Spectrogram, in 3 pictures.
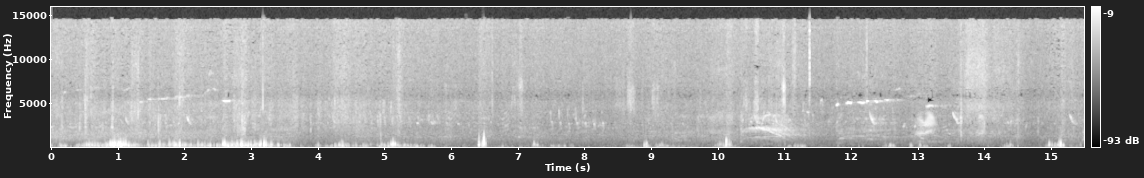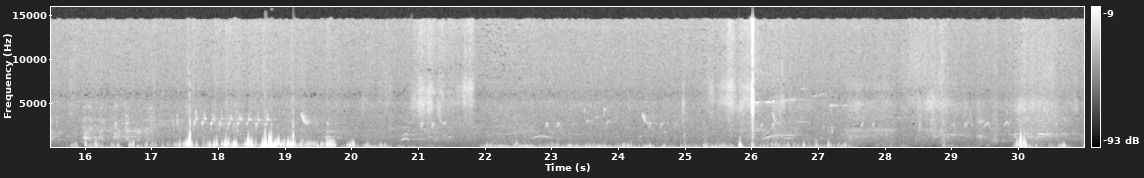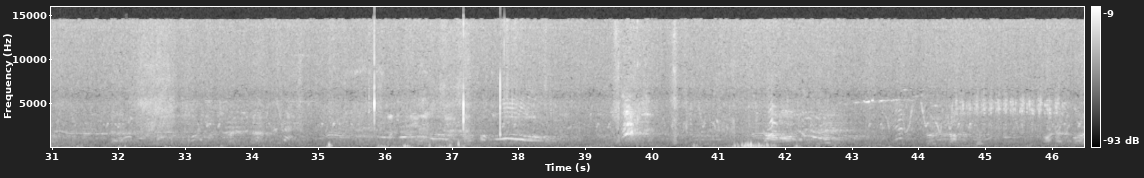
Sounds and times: Outside, rural or natural: 0.0 - 46.4.

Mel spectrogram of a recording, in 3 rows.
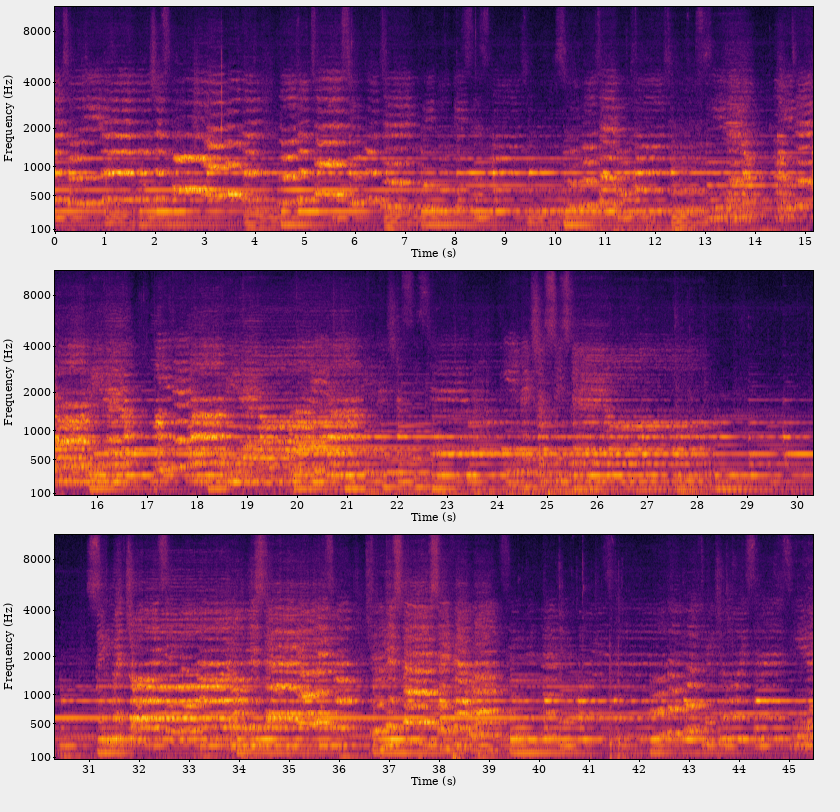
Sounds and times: Choir: 0.0 - 29.4, 30.6 - 45.4.

